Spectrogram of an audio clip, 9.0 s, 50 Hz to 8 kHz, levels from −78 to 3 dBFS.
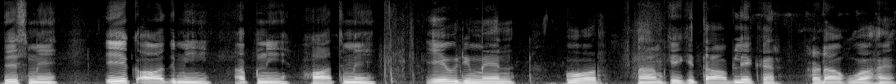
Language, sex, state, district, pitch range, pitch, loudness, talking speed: Hindi, male, Rajasthan, Bikaner, 130-155 Hz, 140 Hz, -12 LUFS, 105 wpm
